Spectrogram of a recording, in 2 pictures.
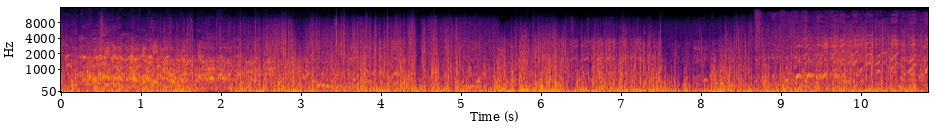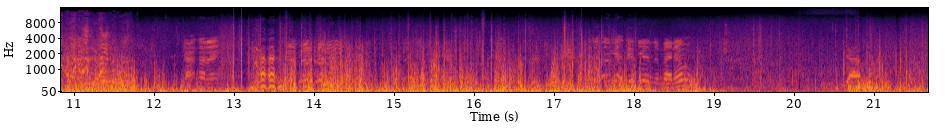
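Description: A young man talks cheerfully and laughs close to the microphone.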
